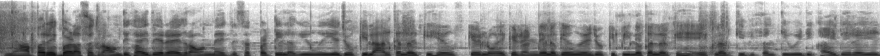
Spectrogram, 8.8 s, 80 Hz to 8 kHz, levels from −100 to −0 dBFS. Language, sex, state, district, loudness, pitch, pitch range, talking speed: Hindi, female, Uttar Pradesh, Jyotiba Phule Nagar, -18 LUFS, 190 Hz, 180-190 Hz, 295 wpm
